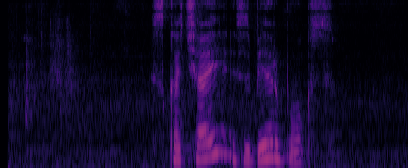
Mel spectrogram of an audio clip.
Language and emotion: Russian, neutral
